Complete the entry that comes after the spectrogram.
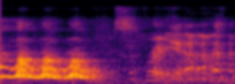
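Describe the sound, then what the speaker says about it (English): A dog barking indoors: a couple of loud, close barks and yips mixed with a person speaking, the barking overlapping the voice through the short stretch. "dog!"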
